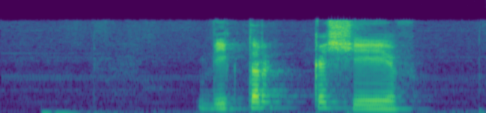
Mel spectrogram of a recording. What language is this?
Russian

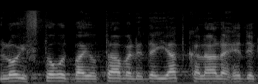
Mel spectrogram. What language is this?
Hebrew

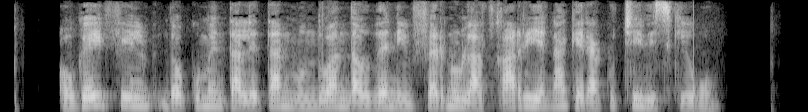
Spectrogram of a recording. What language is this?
Basque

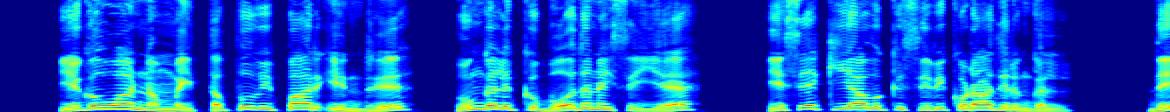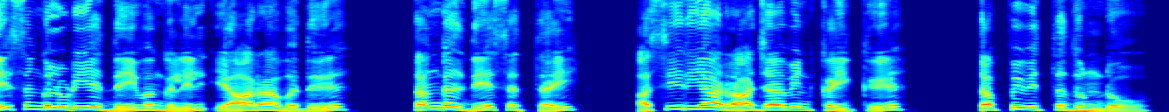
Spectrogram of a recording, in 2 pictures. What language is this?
Tamil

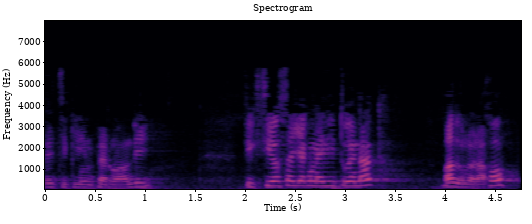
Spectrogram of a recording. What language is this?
Basque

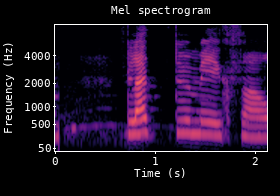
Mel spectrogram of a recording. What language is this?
Icelandic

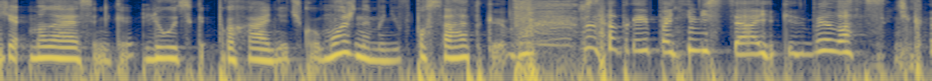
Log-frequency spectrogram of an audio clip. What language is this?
Ukrainian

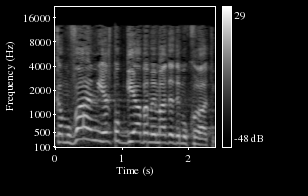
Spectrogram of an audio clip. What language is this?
Hebrew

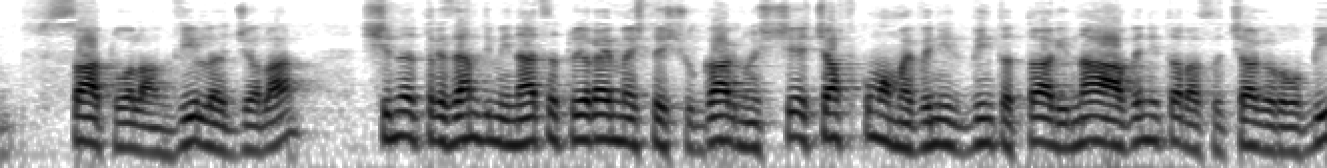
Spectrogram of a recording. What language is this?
Romanian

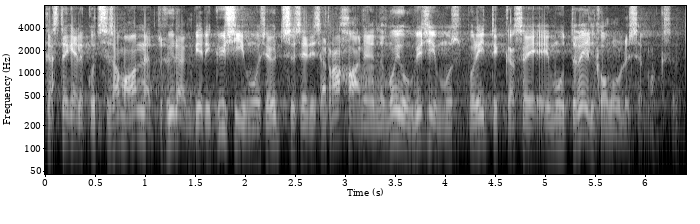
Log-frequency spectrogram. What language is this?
Estonian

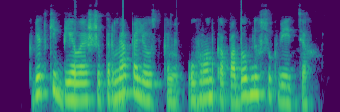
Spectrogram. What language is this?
Belarusian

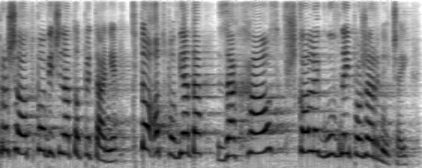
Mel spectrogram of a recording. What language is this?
Polish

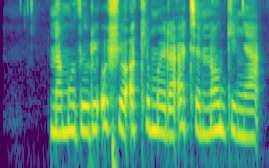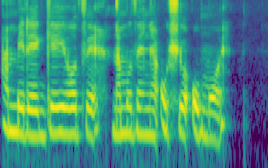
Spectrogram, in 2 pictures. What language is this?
Kikuyu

